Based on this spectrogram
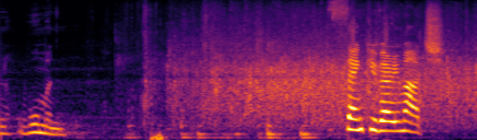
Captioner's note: applause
